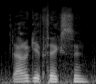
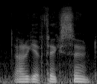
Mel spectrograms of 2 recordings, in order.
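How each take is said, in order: Both takes have the same delivery.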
